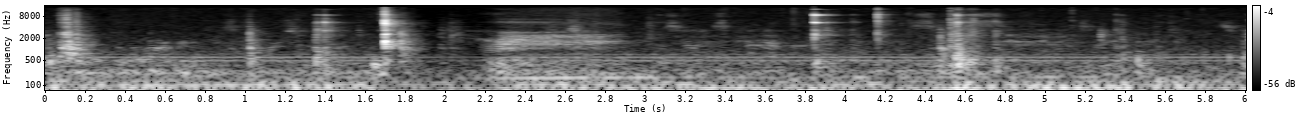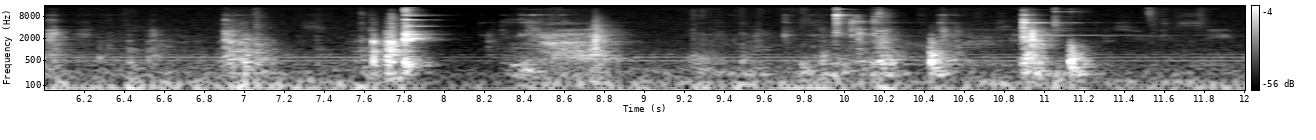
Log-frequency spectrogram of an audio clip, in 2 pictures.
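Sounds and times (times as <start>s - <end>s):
metal tools clinking and clattering: 3.8s - 11.6s.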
